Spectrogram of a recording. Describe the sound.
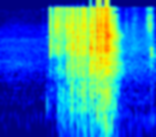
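Cards being shuffled for a reading: after a moment of quiet comes one quick riffle, a crisp, papery flutter that builds and stops within about a second.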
